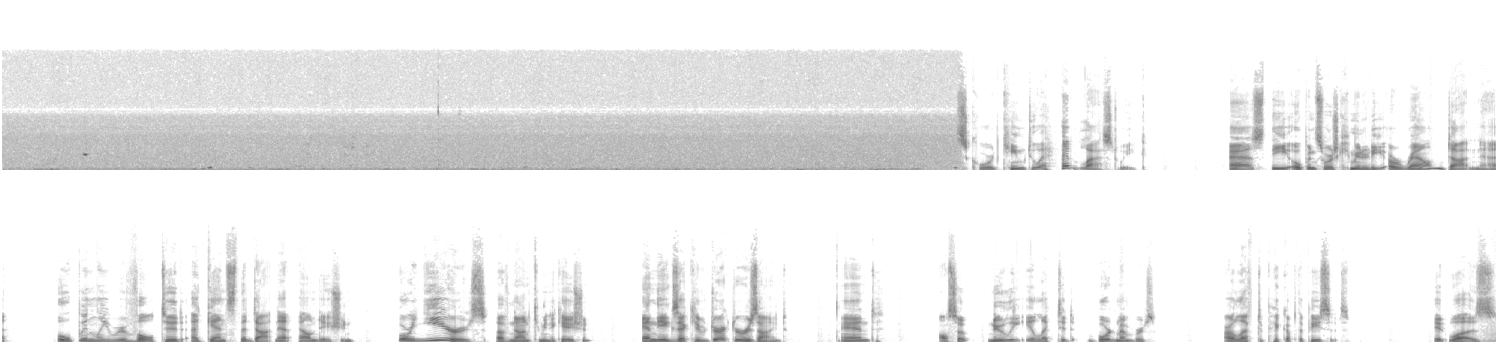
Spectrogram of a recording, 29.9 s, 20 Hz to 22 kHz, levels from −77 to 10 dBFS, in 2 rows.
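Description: It's a speech clip, and the first ten seconds or so are where things go wrong. From 0.0 to 9.67 s there's an echo leak: a faint, delayed copy of the talk trailing about 207 ms behind the original, sitting somewhere around 15 dB under the main level. That's most likely a loudspeaker on the far end whose echo canceller didn't fully scrub what its mic picked up, so the leftover got sent back down the line. Overlapping that same stretch, the talker keeps ducking out in three spots, 0.33 to 4.58 s, 5.37 to 6.98 s and 7.99 to 9.58 s, which is speech suppressed in double talk. The level drops by something like 15 dB at its deepest, chewing up roughly three seconds of the first window and about a second and a half in each of the other two. That pattern most likely comes from the echo canceller failing to tell the live talker apart from its own loudspeaker echo while both sides were talking, so it turned everything down together.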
